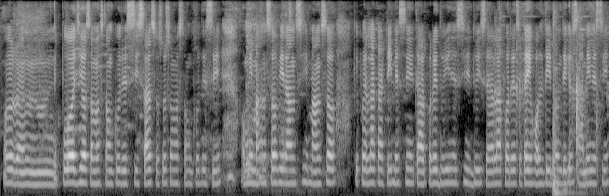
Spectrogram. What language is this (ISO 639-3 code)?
ori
